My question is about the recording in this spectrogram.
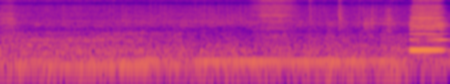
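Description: Schindler hydraulic elevator running as the car goes up, a steady low hum from its pump motor. Near the end a short electronic beep sounds once.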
